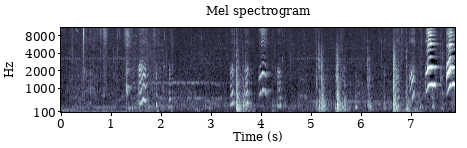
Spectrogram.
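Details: Puppies in their second week whimper and squeal indoors in short, scattered arched cries, quiet at first, then growing louder and more shrill in a tight burst of high squeaks near the end.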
